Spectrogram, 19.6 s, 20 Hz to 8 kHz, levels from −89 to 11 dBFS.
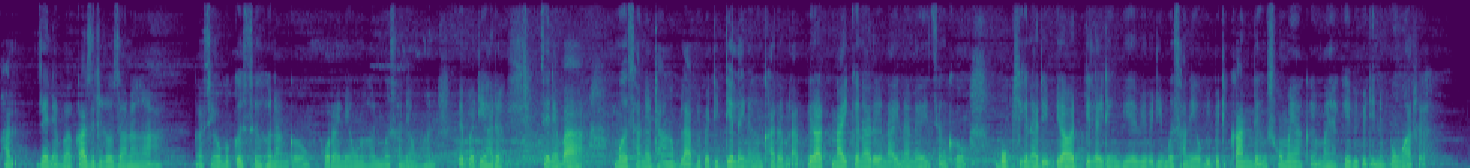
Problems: low volume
